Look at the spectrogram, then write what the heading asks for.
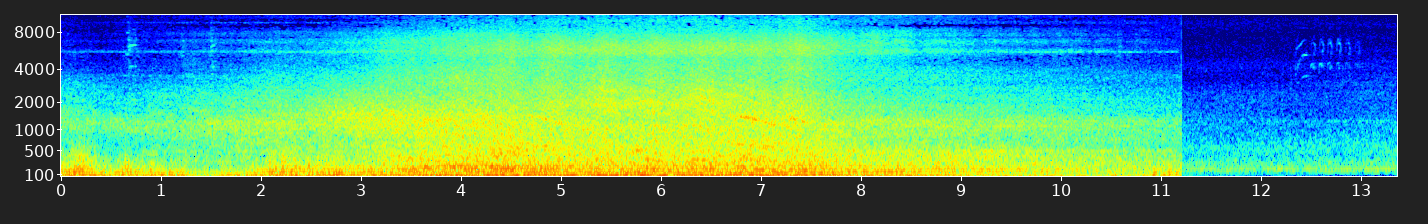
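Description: WESTbahn Stadler KISS double-deck electric multiple unit passing at speed: a loud rumble and rush of wheels on rails that swells to a peak and then fades as the train goes by. About eleven seconds in it cuts off abruptly, and only a much quieter open-air background remains.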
